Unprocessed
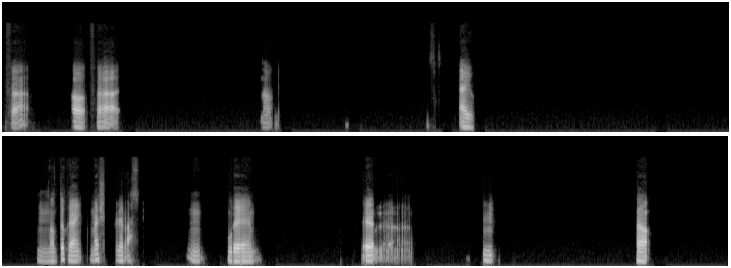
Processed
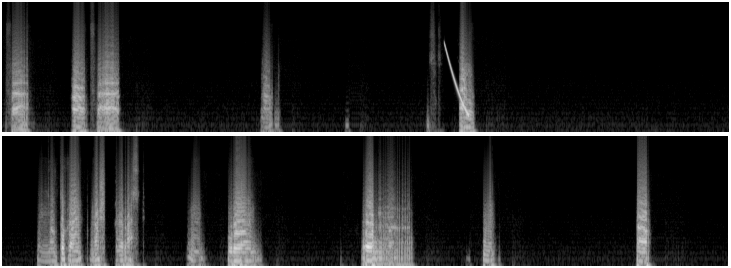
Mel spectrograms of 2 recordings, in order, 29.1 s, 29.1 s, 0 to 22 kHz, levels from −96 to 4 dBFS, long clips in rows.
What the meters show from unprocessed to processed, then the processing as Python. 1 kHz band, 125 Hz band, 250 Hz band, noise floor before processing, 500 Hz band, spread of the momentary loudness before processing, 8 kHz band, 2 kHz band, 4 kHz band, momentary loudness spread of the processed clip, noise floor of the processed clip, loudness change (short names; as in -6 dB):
+3.0 dB, -1.0 dB, -1.5 dB, under -85 dBFS, +1.0 dB, 18 LU, n/a, +3.0 dB, +10.0 dB, 20 LU, -82 dBFS, +2.5 dB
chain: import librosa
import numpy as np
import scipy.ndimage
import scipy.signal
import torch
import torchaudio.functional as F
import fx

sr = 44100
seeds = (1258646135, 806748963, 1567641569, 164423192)

y = fx.lower_of_two(x, sr, delay_ms=6.3)
y = fx.spec_paint(y, sr, seeds[0], shape='fall', start_s=8.83, length_s=0.51, low_hz=370.0, high_hz=7100.0, level_db=-23.0)
y = fx.transient(y, sr, attack_db=0, sustain_db=6)
y = y * librosa.db_to_amplitude(5.0)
